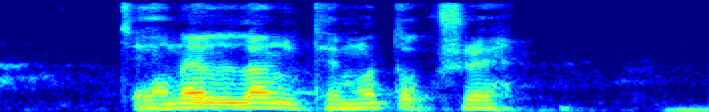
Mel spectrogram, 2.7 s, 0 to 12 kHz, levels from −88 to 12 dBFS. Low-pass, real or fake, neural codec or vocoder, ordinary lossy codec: 10.8 kHz; fake; codec, 24 kHz, 3 kbps, HILCodec; MP3, 64 kbps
